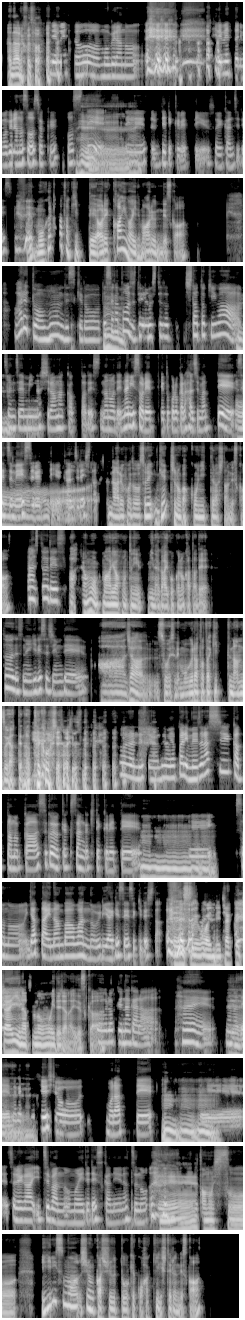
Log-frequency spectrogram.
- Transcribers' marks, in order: laughing while speaking: "あ、なるほど"; laugh; drawn out: "へえ"; laugh; other background noise; drawn out: "おお"; laugh; laughing while speaking: "なったかもしれないですね"; laugh; laugh; tapping; laugh
- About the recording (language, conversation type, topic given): Japanese, podcast, 季節ごとに楽しみにしていることは何ですか？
